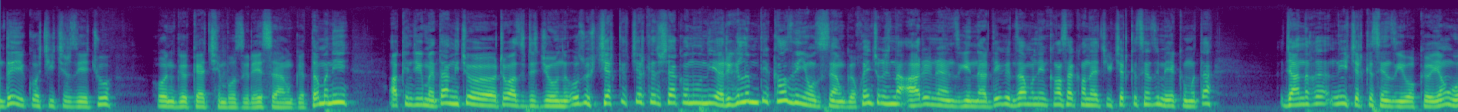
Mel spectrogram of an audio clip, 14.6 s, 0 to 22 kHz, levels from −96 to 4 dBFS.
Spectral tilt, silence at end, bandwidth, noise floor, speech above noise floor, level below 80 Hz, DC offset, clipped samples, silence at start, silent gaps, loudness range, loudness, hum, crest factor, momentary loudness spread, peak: -6.5 dB/octave; 0 s; 15 kHz; -59 dBFS; 41 dB; -48 dBFS; under 0.1%; under 0.1%; 0 s; none; 4 LU; -19 LUFS; none; 14 dB; 7 LU; -4 dBFS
